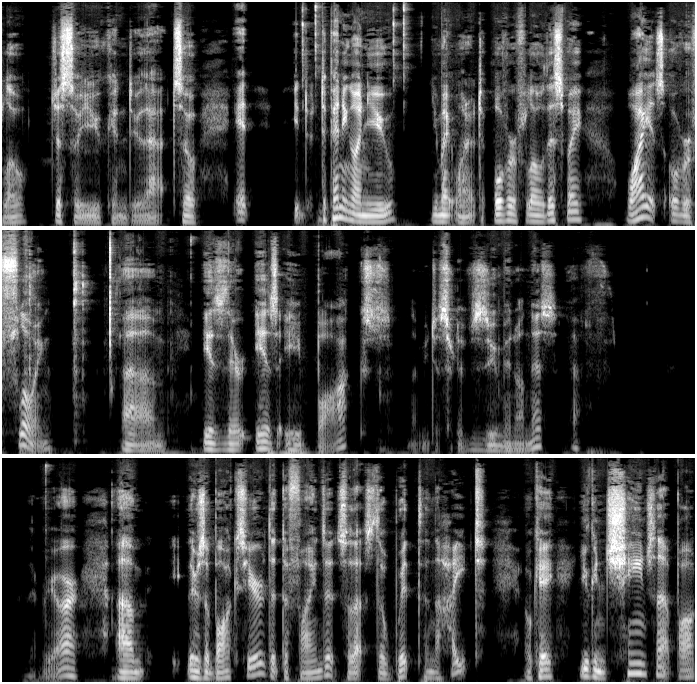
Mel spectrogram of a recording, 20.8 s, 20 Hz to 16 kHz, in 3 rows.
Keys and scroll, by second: 12.7 typing.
